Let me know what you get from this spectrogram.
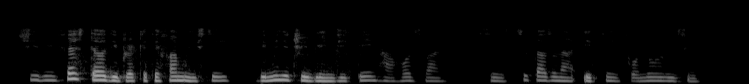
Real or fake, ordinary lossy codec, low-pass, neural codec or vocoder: fake; none; 5.4 kHz; vocoder, 22.05 kHz, 80 mel bands, WaveNeXt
